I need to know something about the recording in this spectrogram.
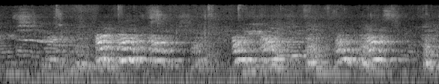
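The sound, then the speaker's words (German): Several dogs at the Berlin animal shelter, the largest in Europe, bark and yelp in repeated overlapping bursts, fairly loud, with higher whining cries mixed in against a busy, reverberant background. “Thilo Schmidt berichtet aus dem Berliner Tierheim, dem größten in Europa.”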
